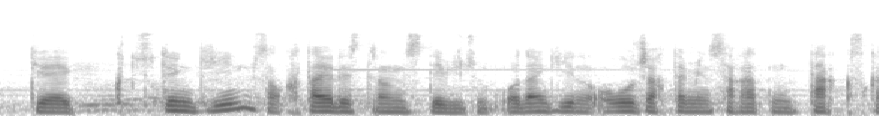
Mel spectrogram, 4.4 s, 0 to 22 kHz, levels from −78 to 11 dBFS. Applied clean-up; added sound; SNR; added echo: none; none; none; none.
